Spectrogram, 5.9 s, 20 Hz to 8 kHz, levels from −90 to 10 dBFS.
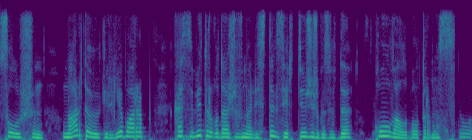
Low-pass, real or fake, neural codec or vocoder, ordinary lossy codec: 7.2 kHz; fake; codec, 16 kHz, 4.8 kbps, FACodec; none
